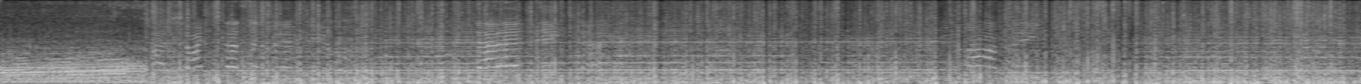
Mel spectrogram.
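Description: Wind rushes loudly past at high speed.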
